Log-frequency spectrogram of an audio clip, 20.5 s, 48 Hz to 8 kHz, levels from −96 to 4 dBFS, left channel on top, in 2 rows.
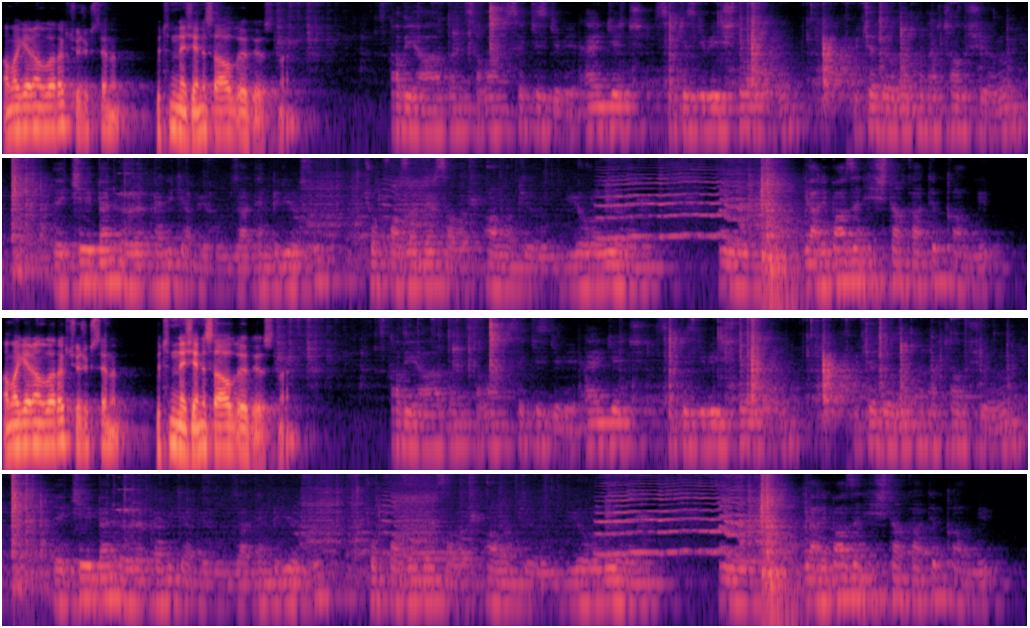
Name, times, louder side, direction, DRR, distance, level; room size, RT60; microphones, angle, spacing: voice 1, 0.0-1.2 1.5-2.9, right 4 dB, 85° right, 0.7 m, -23 dB
sound 1, 2.7-5.0 5.8-5.9 6.2-18.6, right 3 dB, 25° right, 2.8 m, -41 dB
voice 2, 3.9-8.0 8.2-20.1, left 1 dB, 30° left, 2.9 m, -39 dB
20.0 x 16.0 x 9.6 m
head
